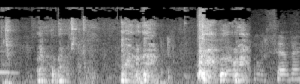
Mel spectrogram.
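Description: A child making short, breathy vocal bursts, about four of them a second or so apart. A woman starts talking near the end.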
